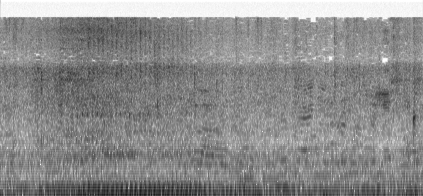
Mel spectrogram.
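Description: A low engine rumble that swells in the first half and fades after about two seconds, over the chatter of a crowd.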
